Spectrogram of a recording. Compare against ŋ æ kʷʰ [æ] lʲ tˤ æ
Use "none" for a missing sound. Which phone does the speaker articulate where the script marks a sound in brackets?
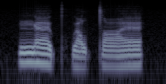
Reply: ɛ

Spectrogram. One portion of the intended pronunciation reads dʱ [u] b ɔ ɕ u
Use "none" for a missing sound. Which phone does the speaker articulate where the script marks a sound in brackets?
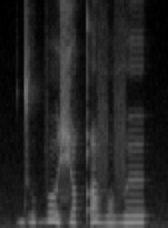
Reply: u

